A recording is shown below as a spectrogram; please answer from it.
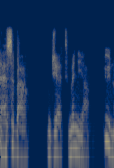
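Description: A man's voice speaking over a video-call connection, in two short phrases with a brief pause between them.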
